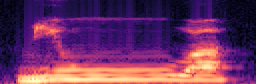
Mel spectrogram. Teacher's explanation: थोड़ी सी नाक में आवाज देकर गुन्ना कर दें, और एक अलिफ की मिकदार हमने गुन्ना कर दी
